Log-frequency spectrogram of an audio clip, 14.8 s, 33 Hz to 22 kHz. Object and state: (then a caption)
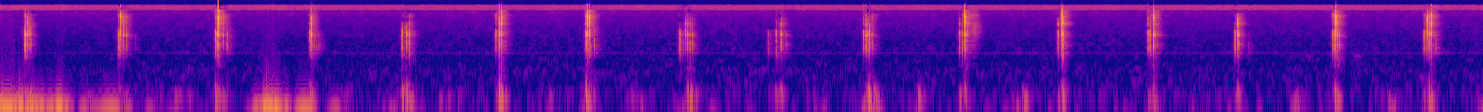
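Wooden log slice coaster. Long red nails tap and scratch the cut face of a small, solid, round wooden log slice coaster with visible growth rings, held in both hands. About 17 sharp, bright clicks with short low thumps come at a steady, quick pace, with softer scratching and rustling between them, loudest in the first few seconds.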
